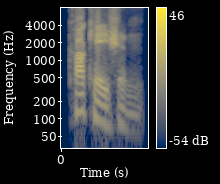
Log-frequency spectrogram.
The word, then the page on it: Caucasian: American English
